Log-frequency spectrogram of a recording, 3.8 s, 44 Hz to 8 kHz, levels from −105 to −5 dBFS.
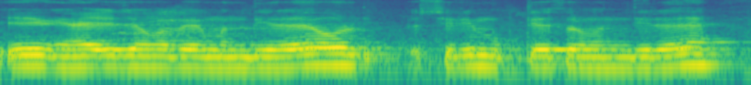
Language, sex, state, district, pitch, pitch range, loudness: Hindi, male, Uttar Pradesh, Shamli, 130 Hz, 130-135 Hz, -14 LUFS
